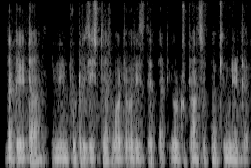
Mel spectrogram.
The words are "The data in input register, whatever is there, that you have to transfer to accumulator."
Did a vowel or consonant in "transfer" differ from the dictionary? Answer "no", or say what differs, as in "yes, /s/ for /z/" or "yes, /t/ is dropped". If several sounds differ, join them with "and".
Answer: yes, /p/ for /f/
